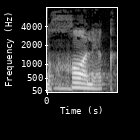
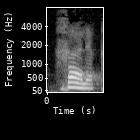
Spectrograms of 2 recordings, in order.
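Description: First: خالق with a dark, backed long a; heavy tajwid kha. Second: خالق with a light front a, "xæːleq"; Egyptian-radio thin خالق; thinned kha. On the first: Shown as a demonstration. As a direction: say خالق full and heavy, like "xɔːleq". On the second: Retold or imitated. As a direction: keep the vowel of خالق thin and forward.

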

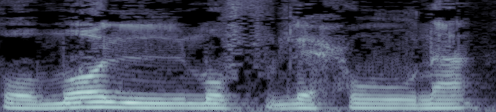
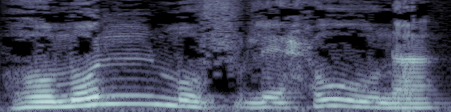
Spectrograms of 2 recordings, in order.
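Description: First: هم المفلحون read slowly with هم joined to ال as homol. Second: هم المفلحون drawn out slowly, syllable by syllable; slow recitation. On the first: Teacher reads the phrase again, joined. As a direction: link هم into المفلحون, alef silent. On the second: Teacher models the second phrase slowly. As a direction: read هم المفلحون slowly for the class. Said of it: "بریم عبارت دوم". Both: Shown as a demonstration.

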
